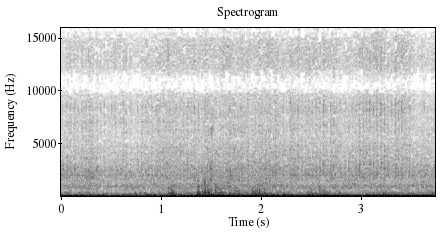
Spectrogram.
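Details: MK5 Toyota Supra, windows down at about 54 mph, recorded on cell phone, before fitting Armaspeed Windblock side mirrors: heavy low pulsing wub-wub throb filling the cabin, sound waves reverberating badly; wind buffeting, easing when slowing down.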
